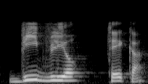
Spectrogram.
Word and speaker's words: biblioteca: And then, of course, they started to create all the libraries, which, in Spanish, library is pronounced biblioteca, like the Biblia, biblio, because everybody knows that the Bible is like a compendium of many books.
